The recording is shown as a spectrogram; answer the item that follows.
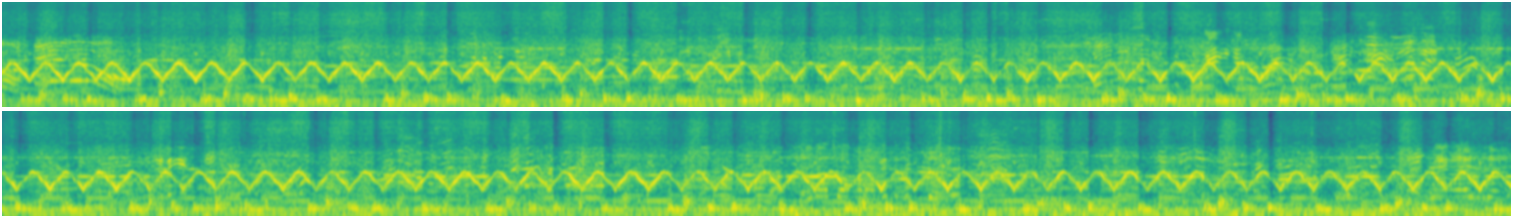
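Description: A loud, fast warbling siren tone sweeping up and down about four times a second, unbroken throughout, over a dense low-pitched background.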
